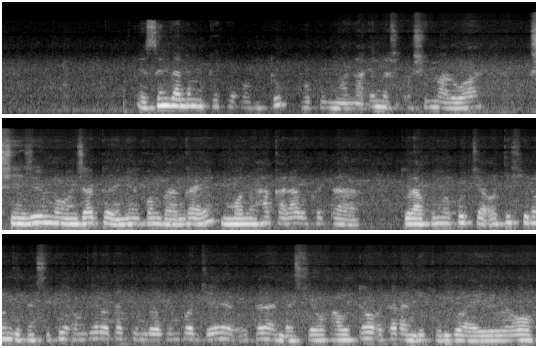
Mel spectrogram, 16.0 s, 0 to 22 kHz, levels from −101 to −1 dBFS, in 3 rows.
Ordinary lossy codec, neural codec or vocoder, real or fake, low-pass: Opus, 32 kbps; none; real; 14.4 kHz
